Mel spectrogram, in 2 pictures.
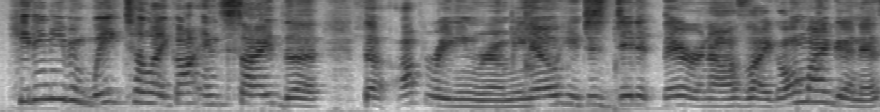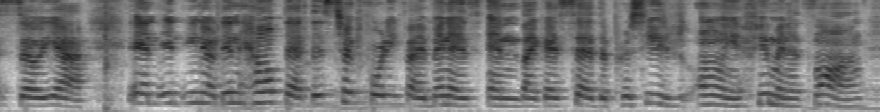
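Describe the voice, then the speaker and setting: A woman with a fairly high voice rambles through casual personal stories as a craft video host. She is recorded a little way from the microphone and often slips into quoting conversations as she talks. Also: normal speed. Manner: rambling, animated retelling with quoted dialogue; laughs often while talking. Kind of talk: casual chatty storytelling over a scrapbooking process video. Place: indoors at a craft table. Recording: voice distant from the mic.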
